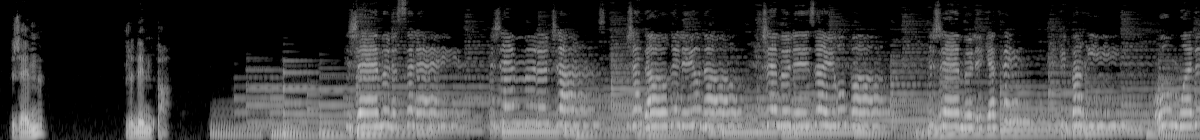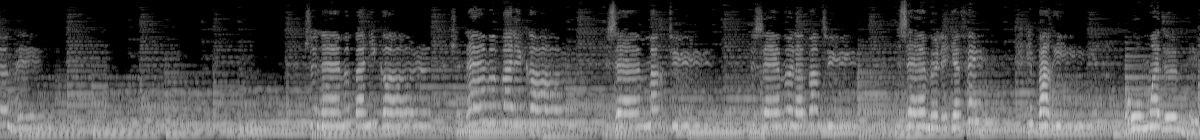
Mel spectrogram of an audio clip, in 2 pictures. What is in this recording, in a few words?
French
